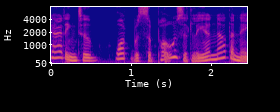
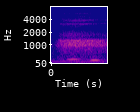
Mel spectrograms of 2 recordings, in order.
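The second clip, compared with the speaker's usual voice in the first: quick, much softer sharp intake of breath; a startled gasp caught in the throat; soft shocked gasp; 13 dB quieter than usual. A narrator's reading. Sees neighbor start undressing.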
